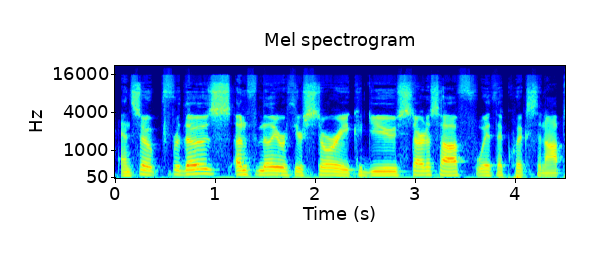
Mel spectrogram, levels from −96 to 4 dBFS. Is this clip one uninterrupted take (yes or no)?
yes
